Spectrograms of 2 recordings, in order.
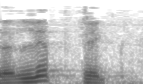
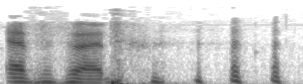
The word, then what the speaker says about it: epithet: If he meant epithet, that is the funniest mispronunciation I've ever heard in my life.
